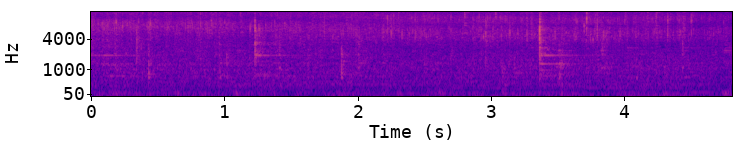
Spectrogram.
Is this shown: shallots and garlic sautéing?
yes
